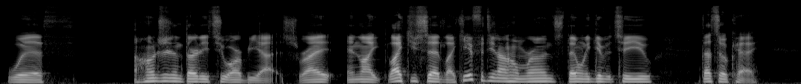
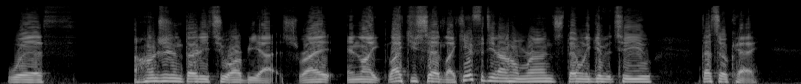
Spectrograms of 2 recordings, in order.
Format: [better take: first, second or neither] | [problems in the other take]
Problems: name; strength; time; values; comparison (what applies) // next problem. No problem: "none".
first | distortion; heavy; 14% of the sound clipped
